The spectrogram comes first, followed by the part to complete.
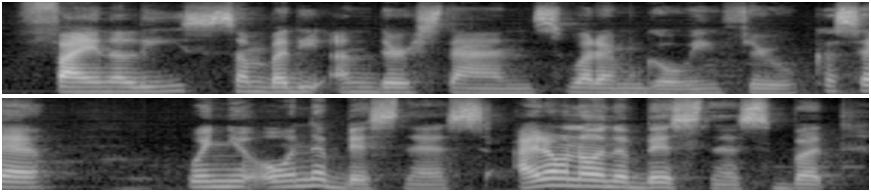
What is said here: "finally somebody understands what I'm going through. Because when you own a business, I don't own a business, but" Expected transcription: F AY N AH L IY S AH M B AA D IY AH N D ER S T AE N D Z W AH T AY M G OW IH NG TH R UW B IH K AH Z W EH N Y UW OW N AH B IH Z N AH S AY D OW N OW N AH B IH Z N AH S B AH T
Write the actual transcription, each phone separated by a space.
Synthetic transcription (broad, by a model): F AY N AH L IY S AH M B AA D IY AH N D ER S T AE N D S W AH T AY M G OW IH NG TH R UW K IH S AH W EH N Y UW OW N AH B IH S N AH S AY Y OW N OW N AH B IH S N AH S B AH T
